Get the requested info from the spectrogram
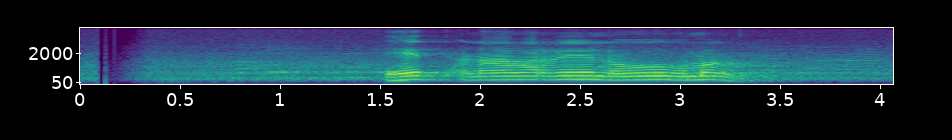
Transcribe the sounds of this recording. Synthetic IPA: eɦet̪a̰naːʋaɾːejənoʋuːumaŋ

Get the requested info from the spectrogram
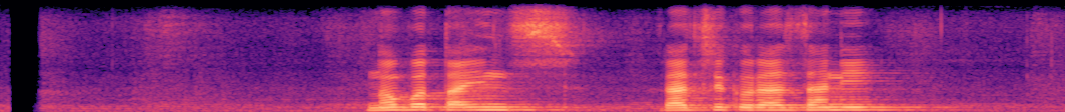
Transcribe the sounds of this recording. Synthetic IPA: nʌbʌt̪ajns | rad͡zjʌkoɾad͡zd̪ʱani

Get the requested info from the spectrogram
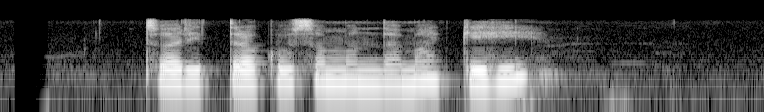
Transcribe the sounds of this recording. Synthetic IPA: t͡sʌɾit̪rʌkosʌmbʌnd̪ʱʌmakeɦi

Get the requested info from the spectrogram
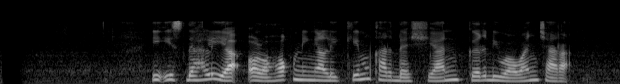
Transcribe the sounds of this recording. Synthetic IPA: ʔiʔːsdaɦliaʔɔlɔɦɔk̚niŋalikɪmkardaʃiankɨrdiwawaɲt͡ʃaɾa̰

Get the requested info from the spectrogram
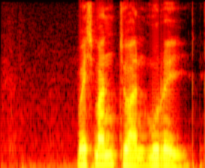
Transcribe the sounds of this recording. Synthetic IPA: wesmand̥ʒ̥uanmuɾei

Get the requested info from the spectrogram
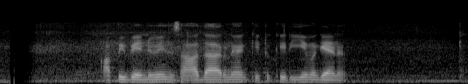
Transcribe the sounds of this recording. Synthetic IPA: ɐ̰piʋenuʋensaːd̪ʱaːɾəɳəjakːiʈukiɾijiməɡænə

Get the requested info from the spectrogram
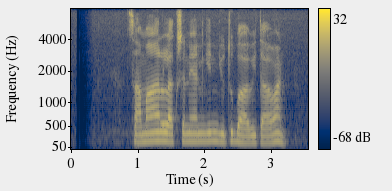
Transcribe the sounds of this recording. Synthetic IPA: samaːɾəlakʂənəjanɡinjut̪ubʱaːʋit̪aːʋan

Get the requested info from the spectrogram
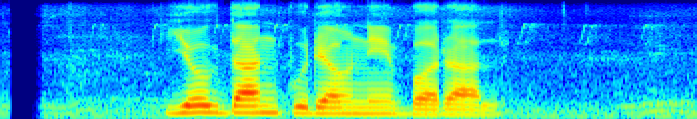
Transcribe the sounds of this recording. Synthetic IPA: joɡd̪anpuɾjawnebʌɾal

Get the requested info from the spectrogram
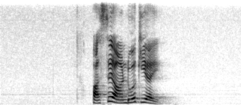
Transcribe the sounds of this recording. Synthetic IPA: pasːeaːɳɖuʋəkijaj

